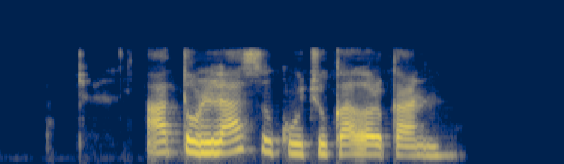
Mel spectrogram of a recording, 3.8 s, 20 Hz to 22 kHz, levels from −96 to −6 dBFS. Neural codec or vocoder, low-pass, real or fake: codec, 16 kHz, 4 kbps, FunCodec, trained on LibriTTS, 50 frames a second; 7.2 kHz; fake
